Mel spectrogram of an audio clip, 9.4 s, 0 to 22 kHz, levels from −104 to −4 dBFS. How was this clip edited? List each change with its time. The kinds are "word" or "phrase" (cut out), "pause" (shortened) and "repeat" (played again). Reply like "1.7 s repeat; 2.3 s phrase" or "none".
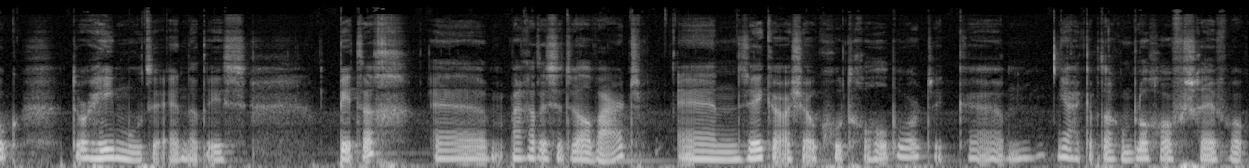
2.4 s pause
